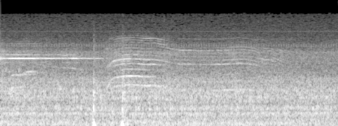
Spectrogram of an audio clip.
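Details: Carpark fight between two cats: a faint, long, sustained yowl with a thin high tone and a brief bending wail, half-buried under heavy low traffic rumble and two sharp knocks.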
